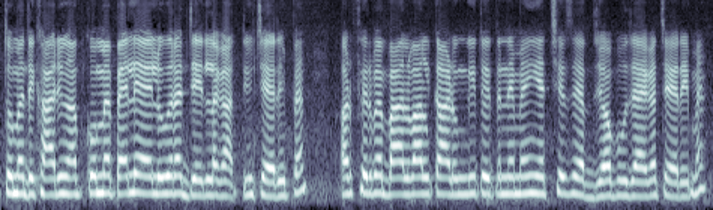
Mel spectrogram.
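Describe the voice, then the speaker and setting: A woman's voice: a little high, flat delivery, quick pace, fairly bright tone, smooth. A young adult woman chatting homely and directly to viewers as she narrates a casual home vlog. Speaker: vlogger.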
